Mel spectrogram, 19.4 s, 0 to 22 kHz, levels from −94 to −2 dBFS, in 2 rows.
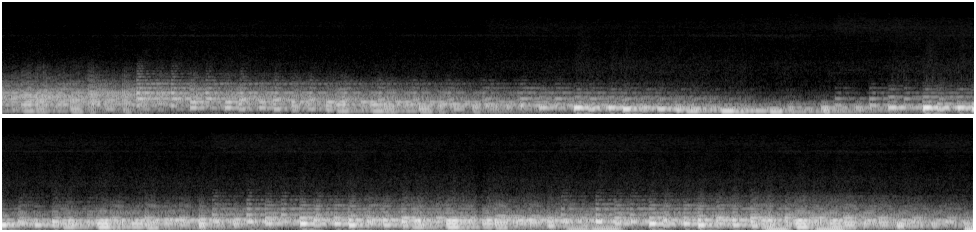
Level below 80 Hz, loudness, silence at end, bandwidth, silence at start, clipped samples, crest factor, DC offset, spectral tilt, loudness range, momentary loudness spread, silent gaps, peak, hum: -36 dBFS; -25 LUFS; 0 s; 1.8 kHz; 0 s; under 0.1%; 16 dB; under 0.1%; -13 dB/octave; 8 LU; 11 LU; none; -8 dBFS; none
